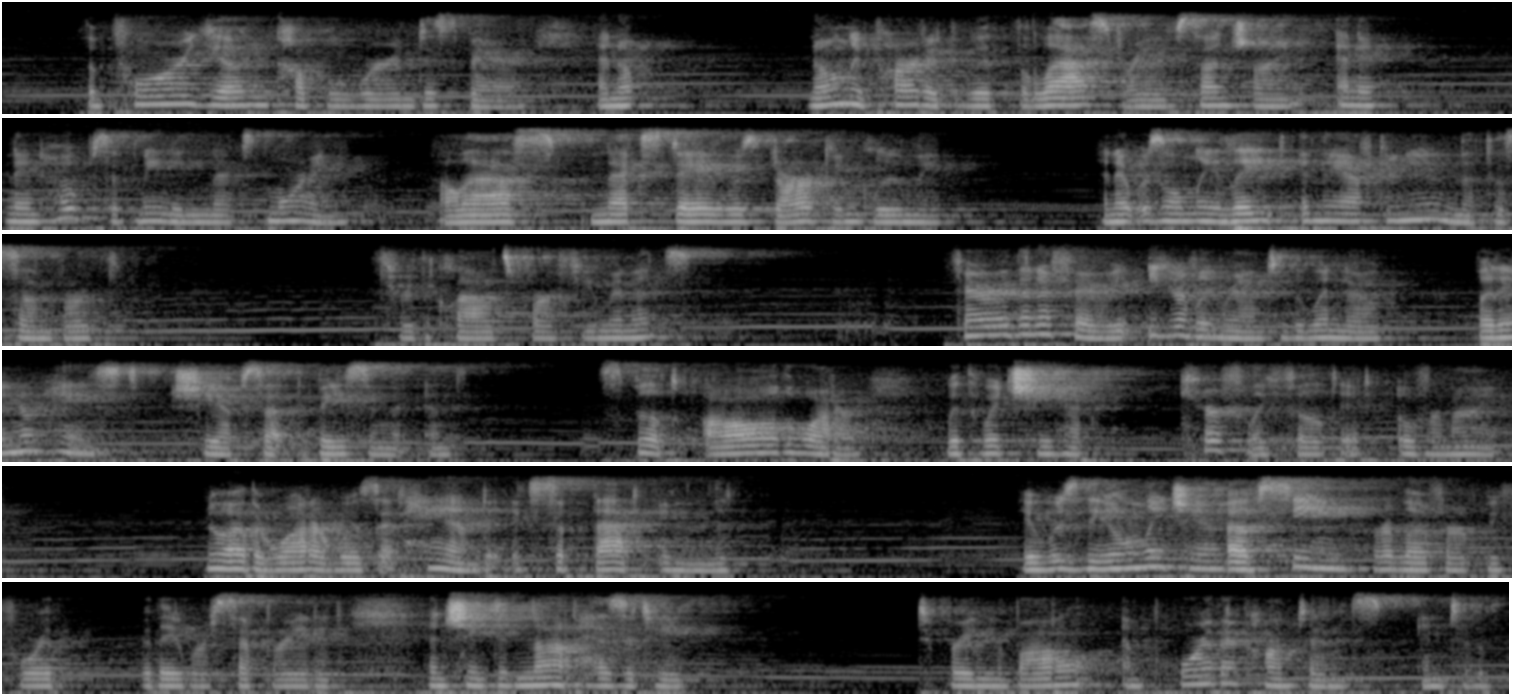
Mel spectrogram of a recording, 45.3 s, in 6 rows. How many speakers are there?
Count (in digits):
1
